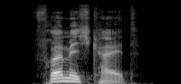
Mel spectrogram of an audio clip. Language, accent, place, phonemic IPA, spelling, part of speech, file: German, Germany, Berlin, /ˈfʁœmɪçkaɪ̯t/, Frömmigkeit, noun, De-Frömmigkeit.ogg
- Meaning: piety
